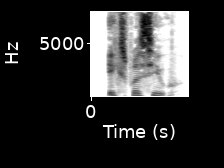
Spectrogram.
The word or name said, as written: ekspressiv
